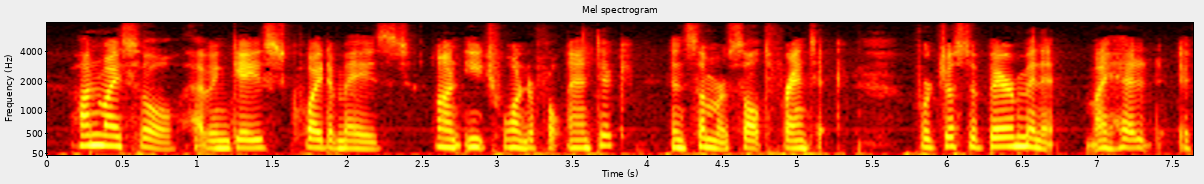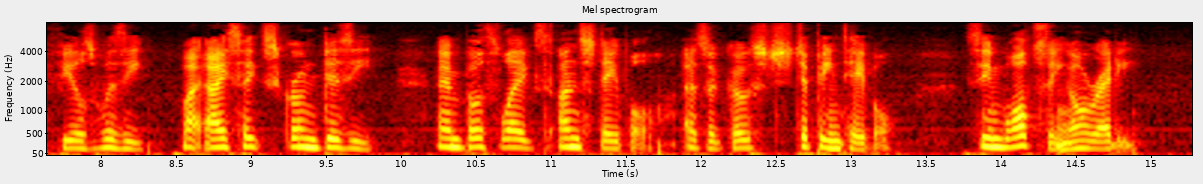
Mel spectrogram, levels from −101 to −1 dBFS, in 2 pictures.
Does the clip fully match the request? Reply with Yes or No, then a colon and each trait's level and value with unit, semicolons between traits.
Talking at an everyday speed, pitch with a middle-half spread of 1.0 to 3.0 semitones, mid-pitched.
Yes: average, 155 wpm; average, 2.7 semitones; medium, 180 Hz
